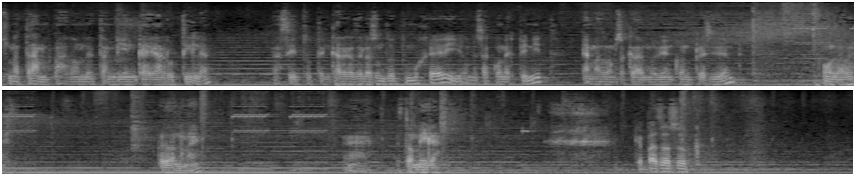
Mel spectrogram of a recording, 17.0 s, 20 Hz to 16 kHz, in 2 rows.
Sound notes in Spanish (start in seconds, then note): 7.9 Suena el celular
